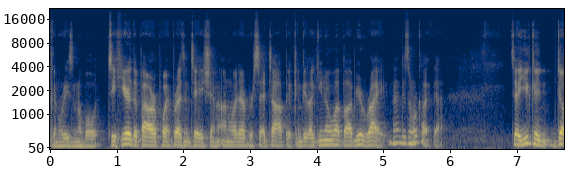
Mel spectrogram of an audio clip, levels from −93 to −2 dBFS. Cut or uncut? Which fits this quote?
uncut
